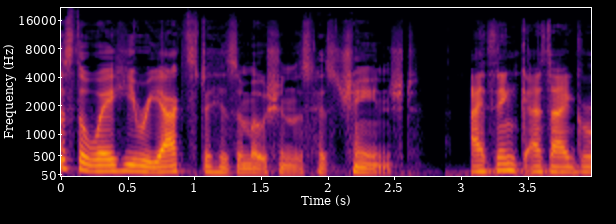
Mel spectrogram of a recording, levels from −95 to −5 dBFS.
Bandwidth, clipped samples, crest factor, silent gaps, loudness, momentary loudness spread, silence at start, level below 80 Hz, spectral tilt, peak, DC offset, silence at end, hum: 20 kHz; under 0.1%; 18 dB; none; -32 LUFS; 12 LU; 0 s; -64 dBFS; -5.5 dB/octave; -14 dBFS; under 0.1%; 0 s; none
